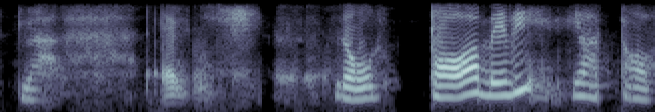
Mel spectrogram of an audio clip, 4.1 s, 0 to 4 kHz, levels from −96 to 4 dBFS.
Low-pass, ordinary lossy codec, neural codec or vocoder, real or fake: 3.6 kHz; none; codec, 16 kHz, 2 kbps, FreqCodec, larger model; fake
